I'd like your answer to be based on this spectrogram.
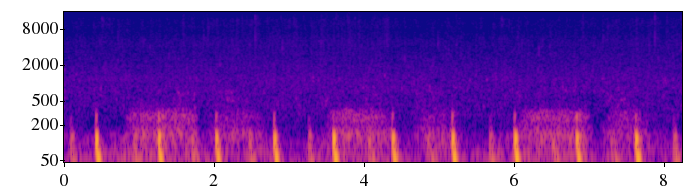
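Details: Real heartbeat recorded from an adult's chest while sleeping, with soft rain added: soft, regular heartbeat about 75 beats a minute with light rain-like hiss; normal heart sounds.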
